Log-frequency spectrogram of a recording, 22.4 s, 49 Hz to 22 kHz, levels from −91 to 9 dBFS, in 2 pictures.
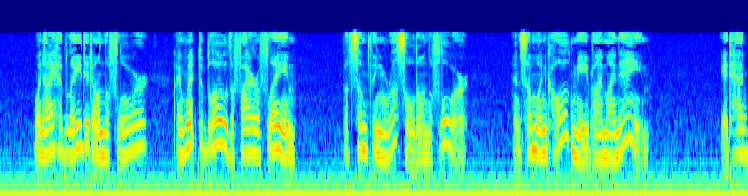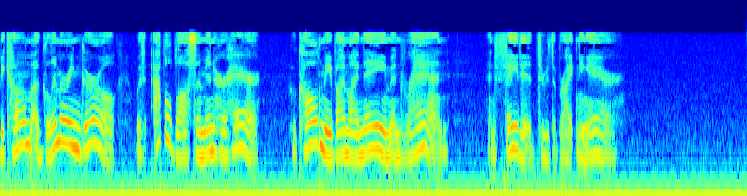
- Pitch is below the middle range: No, high, 195 Hz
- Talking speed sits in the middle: No, slow, 130 wpm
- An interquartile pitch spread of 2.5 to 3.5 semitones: No, average, 4.2 semitones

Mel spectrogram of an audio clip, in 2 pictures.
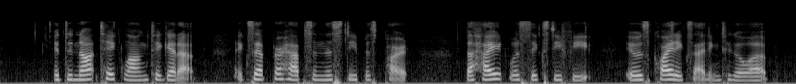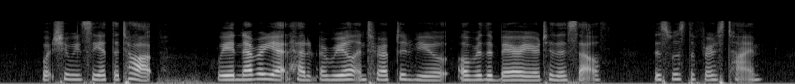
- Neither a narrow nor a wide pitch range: No, narrow, 1.4 semitones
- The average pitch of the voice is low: No, high, 215 Hz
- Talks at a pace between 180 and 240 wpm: Yes, average, 200 wpm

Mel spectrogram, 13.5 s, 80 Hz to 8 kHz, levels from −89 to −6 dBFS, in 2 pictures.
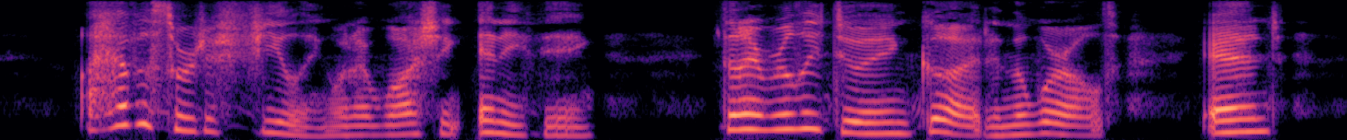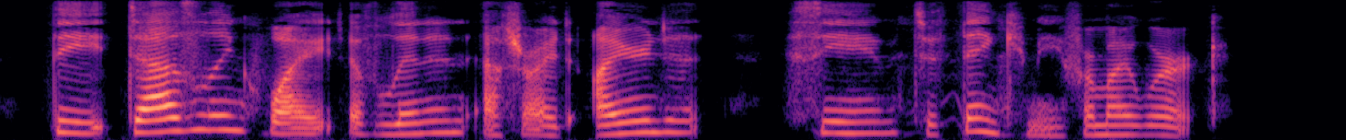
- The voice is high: Yes, high, 230 Hz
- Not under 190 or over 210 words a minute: No, average, 155 wpm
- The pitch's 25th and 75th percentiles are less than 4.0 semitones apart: No, average, 4.6 semitones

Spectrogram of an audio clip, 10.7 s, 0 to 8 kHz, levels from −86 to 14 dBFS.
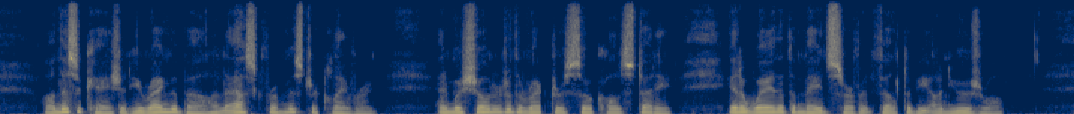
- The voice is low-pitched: No, medium, 145 Hz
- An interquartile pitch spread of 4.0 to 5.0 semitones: No, average, 3.5 semitones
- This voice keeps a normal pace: Yes, average, 180 wpm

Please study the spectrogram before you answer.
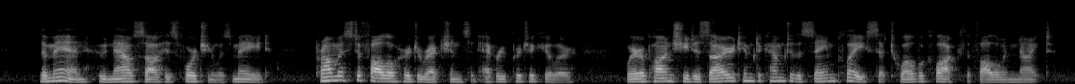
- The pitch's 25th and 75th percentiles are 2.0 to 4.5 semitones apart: Yes, average, 3.8 semitones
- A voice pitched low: Yes, low, 130 Hz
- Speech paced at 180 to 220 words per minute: Yes, average, 190 wpm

